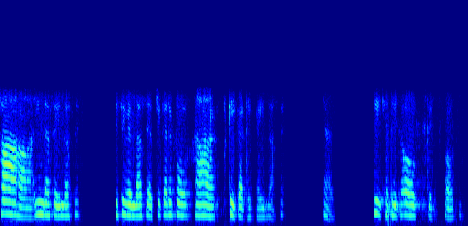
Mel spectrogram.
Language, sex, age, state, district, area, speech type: Sindhi, female, 45-60, Uttar Pradesh, Lucknow, urban, conversation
